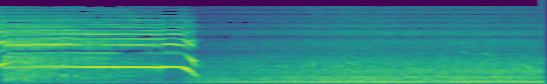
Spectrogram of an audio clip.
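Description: A person's long, high-pitched cheering yell, held for about a second and a half and dropping away at the end. It gives way to the ski boat's engine running steadily under water and wind noise.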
